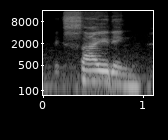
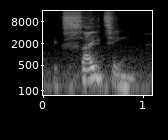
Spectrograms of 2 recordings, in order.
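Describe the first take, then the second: First: The t is pronounced as a quick flap. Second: The t is pronounced as a clear t. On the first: "o T transforma-se em R" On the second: "O inglês britânico vai uh, possivelmente utilizar exciting, exciting, com o som do T como T"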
